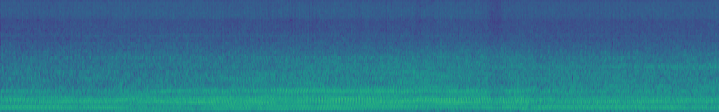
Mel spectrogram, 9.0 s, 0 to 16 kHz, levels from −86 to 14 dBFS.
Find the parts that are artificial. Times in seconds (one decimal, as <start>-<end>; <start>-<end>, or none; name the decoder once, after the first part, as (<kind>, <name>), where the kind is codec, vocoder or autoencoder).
1.5-5.2 (vocoder, BigVGAN v2); 5.7-6.4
